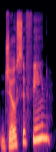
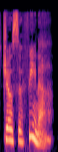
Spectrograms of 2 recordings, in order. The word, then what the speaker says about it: Josefina: Is your first name Josephine? Actually, it's Josephina. It's spelled Josefina.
